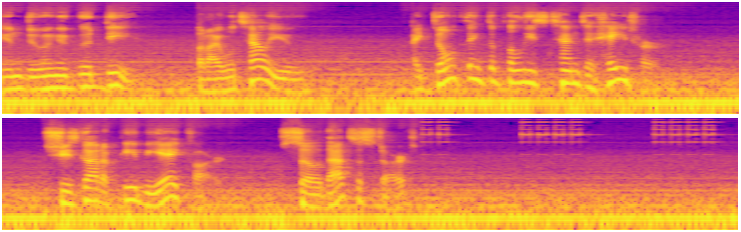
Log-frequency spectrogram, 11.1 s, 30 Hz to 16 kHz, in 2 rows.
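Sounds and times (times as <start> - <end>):
speech: 0.0 - 2.4, 3.1 - 5.0, 5.8 - 8.8
low steady hum: 0.0 - 11.0
alarm with rapid high-pitched electronic beeps: 8.6 - 11.0.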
